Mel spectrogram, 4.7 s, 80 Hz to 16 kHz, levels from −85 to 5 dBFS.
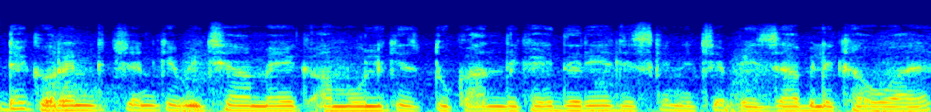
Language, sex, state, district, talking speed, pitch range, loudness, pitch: Hindi, male, Bihar, Araria, 230 wpm, 135-150 Hz, -22 LUFS, 140 Hz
